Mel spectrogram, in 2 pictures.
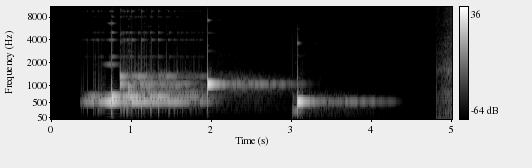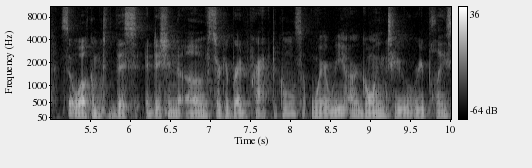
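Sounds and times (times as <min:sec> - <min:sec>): synthesized intro jingle: 0:00.4 - 0:04.2.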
